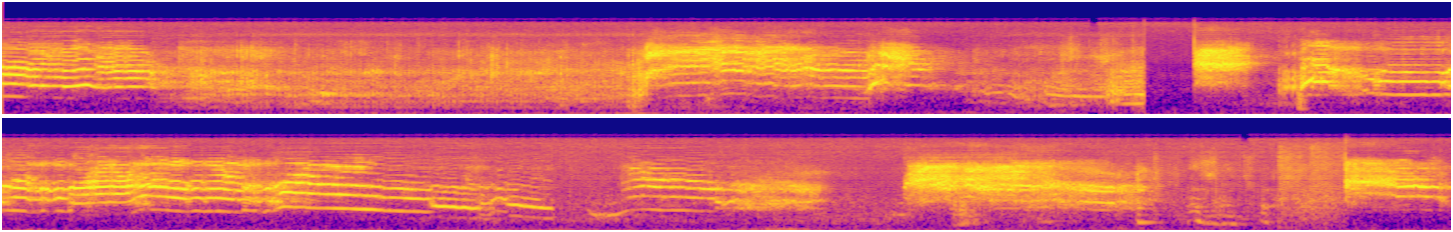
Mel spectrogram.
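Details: Cat giving prolonged yowls linked to mating or a territorial dispute; repeated rising and falling wails with quavering pitch, broken by brief gaps and a few harsher, noisier outbursts.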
